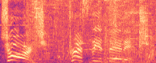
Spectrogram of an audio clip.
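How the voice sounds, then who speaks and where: Young game warrior, rowdy, high-pitched, animated battle cries, loud music behind. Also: slow, exaggerated voice. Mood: fired up. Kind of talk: video game battle barks. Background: loud game music and battle effects.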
